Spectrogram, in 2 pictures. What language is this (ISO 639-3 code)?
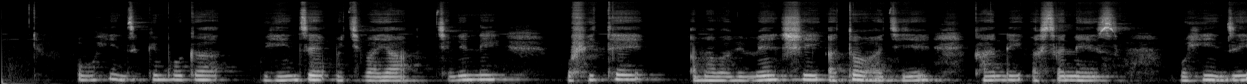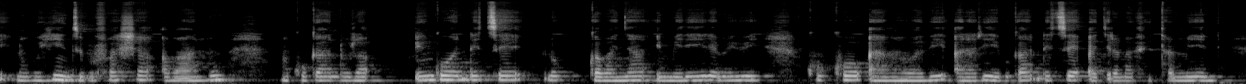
kin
